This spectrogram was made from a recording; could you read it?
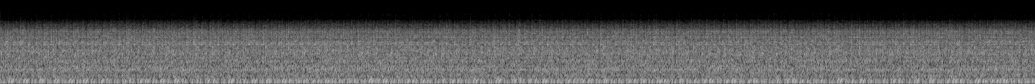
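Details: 26 HP Kohler V-twin on a lawn tractor, idling just after fitting new OEM Kohler ignition coils to cure an intermittent one-cylinder misfire; steady, even low thump with no misfire or stumble; not perfect yet but much improved.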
